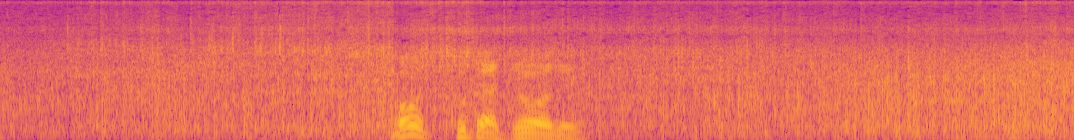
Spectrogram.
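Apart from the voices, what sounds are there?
heavy rain falling in a village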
